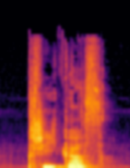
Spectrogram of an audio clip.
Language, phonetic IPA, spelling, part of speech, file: Czech, [ˈpr̝̊iːkas], příkaz, noun, Cs-příkaz.ogg
- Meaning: command, order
